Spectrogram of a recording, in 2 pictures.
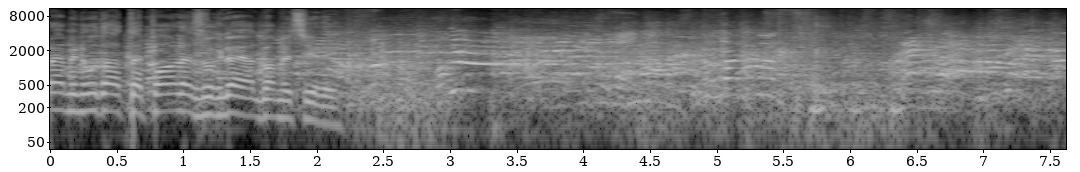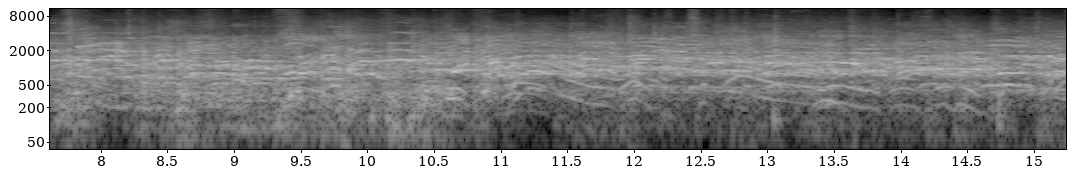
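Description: A crowd of spectators cheers and shouts in a large echoing hall.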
